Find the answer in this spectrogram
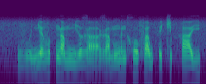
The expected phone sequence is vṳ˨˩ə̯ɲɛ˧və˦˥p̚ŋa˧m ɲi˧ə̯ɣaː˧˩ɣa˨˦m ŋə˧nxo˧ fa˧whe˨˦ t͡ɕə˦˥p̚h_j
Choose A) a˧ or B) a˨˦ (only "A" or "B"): B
